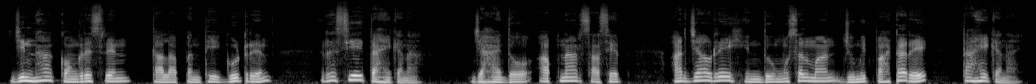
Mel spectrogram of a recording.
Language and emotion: Santali, neutral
